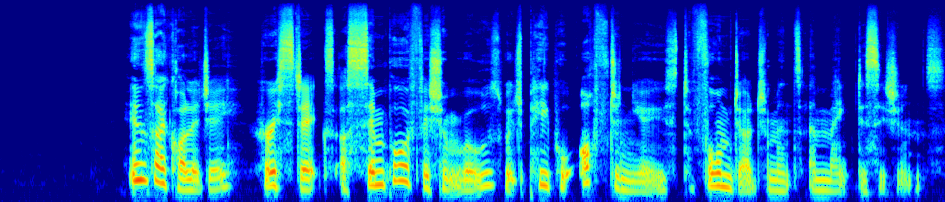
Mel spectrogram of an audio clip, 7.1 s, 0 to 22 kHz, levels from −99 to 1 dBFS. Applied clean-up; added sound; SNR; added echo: none; none; none; none.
